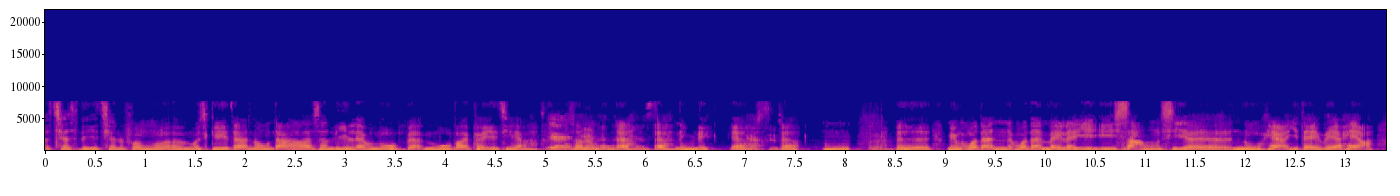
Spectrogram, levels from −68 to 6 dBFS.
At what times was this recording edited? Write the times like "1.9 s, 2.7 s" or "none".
9.2 s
